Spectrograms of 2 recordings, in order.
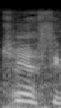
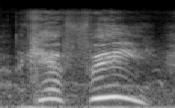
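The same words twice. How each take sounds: First: Fading holler. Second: High, loud holler of "I can't see"; loud pitched-up panicked holler. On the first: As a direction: let the second "can't see" drop back from the yell. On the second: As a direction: yell "see" out blind after the finish. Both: Retold or imitated. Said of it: "And he's just hollering".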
